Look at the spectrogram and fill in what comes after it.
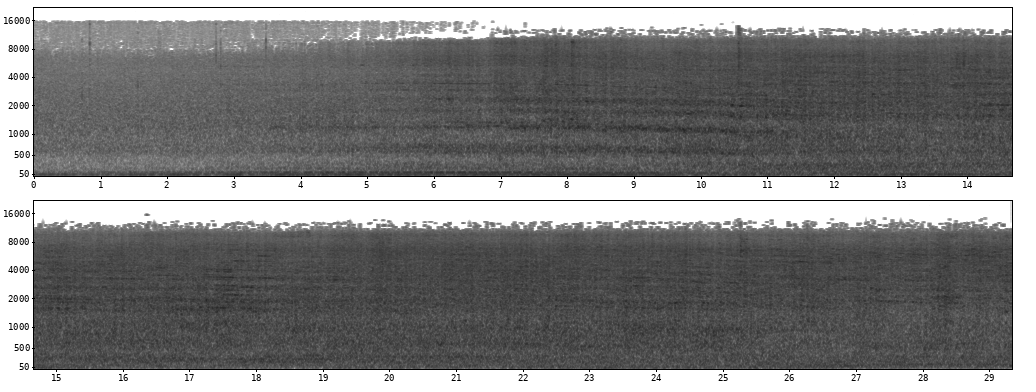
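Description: Southbound Union Pacific diesel freight train passing close by. It gets louder over the first six seconds or so as the locomotives come up and go by, then settles into the steady rolling noise of the freight cars on the rails.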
